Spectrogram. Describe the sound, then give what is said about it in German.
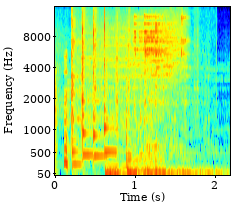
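Beer glasses clink together in a toast, four or five bright, ringing knocks in quick succession, their tones fading over a low background murmur. “Und ich glaube, jetzt haben wir uns alle noch ein Bier verdient, oder? Ja, das lassen wir uns schmecken. Prost.”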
